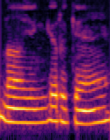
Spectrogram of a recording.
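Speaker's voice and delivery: slow, soft, groggy question; half-conscious grandmother, slow and soft; dazed waking. Acted. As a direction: come round from the faint, slow and soft.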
